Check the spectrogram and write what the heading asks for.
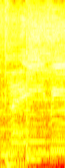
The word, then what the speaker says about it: Mae: her there as well may is spelled m-a-e may estes my good friend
